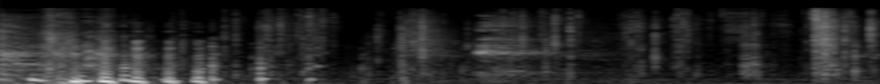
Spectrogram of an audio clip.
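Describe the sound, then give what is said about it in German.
Loud crinkling and crackling of a plastic cookie wrapper being pulled open, with irregular rustling bursts over several seconds and a sharp tear near the end. “Ihr hört ja gerade, dass ich die Packung aufmache.”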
